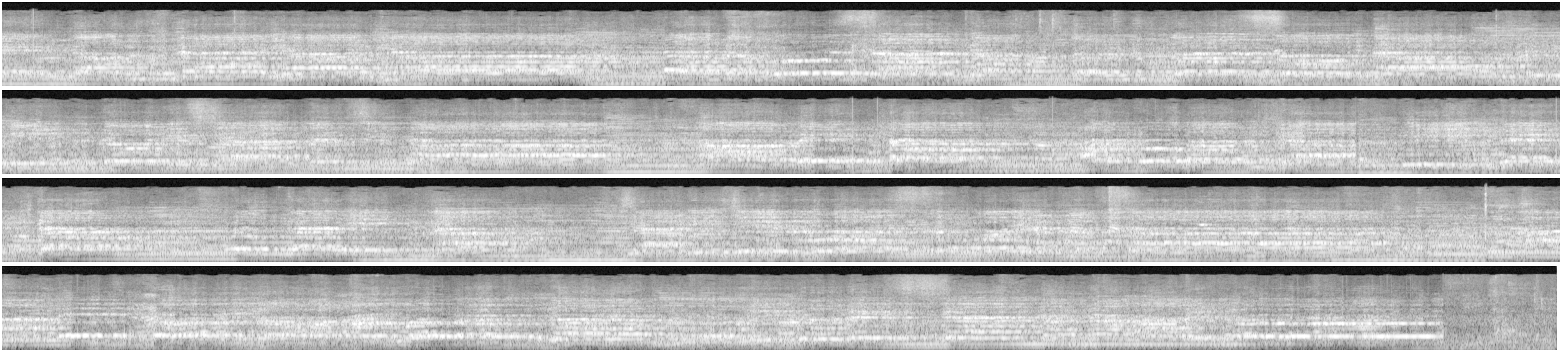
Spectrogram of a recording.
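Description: A group of young voices singing together in unison over accompanying music with a bass line that moves in held steps.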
